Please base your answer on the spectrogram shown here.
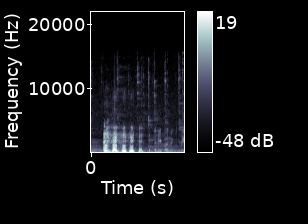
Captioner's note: laughs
